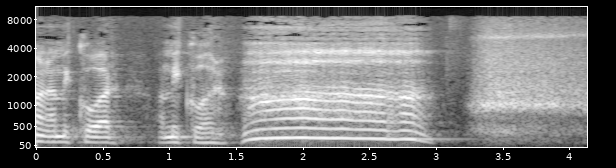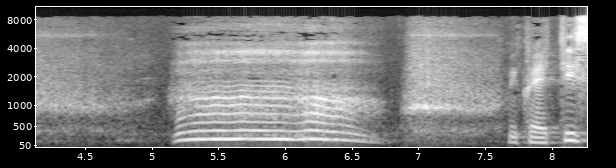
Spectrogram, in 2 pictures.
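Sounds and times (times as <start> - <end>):
speech: 0.0 - 3.4, 5.2 - 6.7, 7.7 - 8.2
deep slightly asthmatic-sounding breath: 3.2 - 7.7.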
